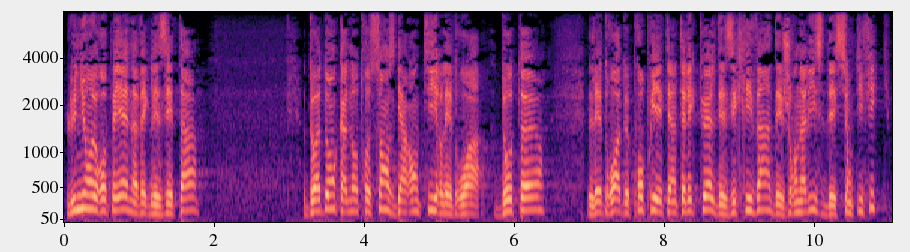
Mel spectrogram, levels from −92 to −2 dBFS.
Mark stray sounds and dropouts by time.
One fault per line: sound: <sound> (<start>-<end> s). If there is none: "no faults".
no faults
